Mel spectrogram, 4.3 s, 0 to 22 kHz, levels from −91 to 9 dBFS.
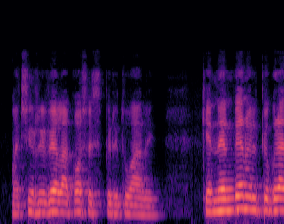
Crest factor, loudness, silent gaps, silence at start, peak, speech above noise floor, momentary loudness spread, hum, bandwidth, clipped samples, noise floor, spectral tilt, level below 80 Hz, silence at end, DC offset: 18 dB; -26 LUFS; none; 0.15 s; -8 dBFS; 37 dB; 15 LU; none; 9 kHz; under 0.1%; -62 dBFS; -6.5 dB/octave; -68 dBFS; 0 s; under 0.1%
